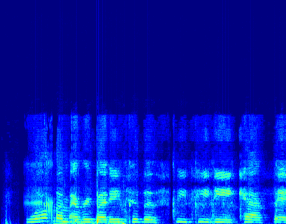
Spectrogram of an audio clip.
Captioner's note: voiceover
